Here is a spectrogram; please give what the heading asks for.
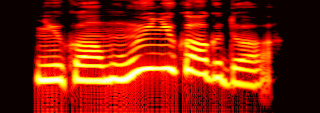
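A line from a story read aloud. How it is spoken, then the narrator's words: Solemn fat man. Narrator (Russian): торжественно пообещал толстяк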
